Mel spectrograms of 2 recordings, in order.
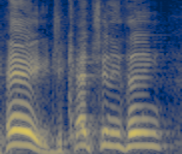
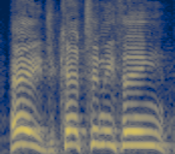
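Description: First: A second loud, high call of the same question. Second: A bright call across the water, pitched up and louder. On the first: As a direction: call it out again across the water. Repeated taunting question. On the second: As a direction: shout it from the shore to the boat. Calling out to the fishermen. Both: Acted.

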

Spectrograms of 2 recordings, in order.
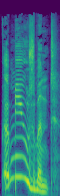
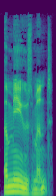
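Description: First: High-pitched, coaxing AMUSEMENT; mother's airy, high suggestion; hopeful mother. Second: Put-on pompous boy's sober query; disdainful boy. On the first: Mother offers the word brightly. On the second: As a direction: echo "Amusement" stiffly as a dubious question. Humorless boy echoes the word. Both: A narrator's reading.

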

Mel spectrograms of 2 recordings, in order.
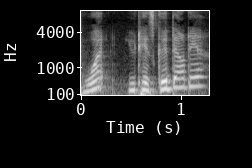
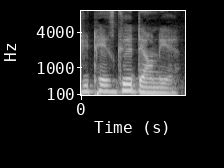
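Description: First: High, incredulous mock Jersey accent; Frank. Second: Mock Jersey accent, matter-of-fact statement; Joe Gorga. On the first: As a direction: question it in disbelief, putting on Jersey. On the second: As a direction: report it plainly in a put-on Jersey accent. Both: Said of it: "don't mind my Jersey accent".

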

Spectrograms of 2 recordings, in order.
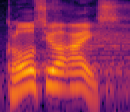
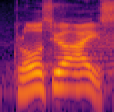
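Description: First: Slow down on "Close your eyes"; lingering, slowed repeat of "Close your eyes"; slow, soothing. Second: Said in the usual way. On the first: Shown as a demonstration.

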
